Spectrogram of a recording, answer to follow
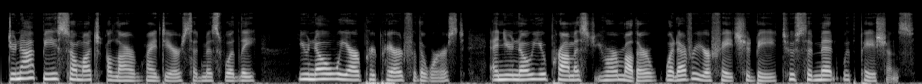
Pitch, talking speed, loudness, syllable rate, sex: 200 Hz, 230 wpm, -17 LUFS, 5.9 syllables/s, female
